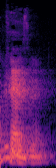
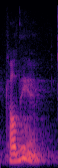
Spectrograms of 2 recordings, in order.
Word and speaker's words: Chaldean: How do you pronounce that? – Chaldean. – Not Kazdian. Chaldean.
